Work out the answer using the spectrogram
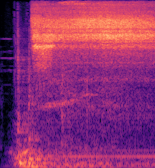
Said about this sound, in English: The door sealed shut behind him.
